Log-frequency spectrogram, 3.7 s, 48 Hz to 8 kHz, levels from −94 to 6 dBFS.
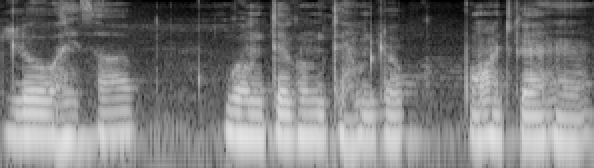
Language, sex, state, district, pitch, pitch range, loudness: Hindi, male, Chhattisgarh, Raipur, 125 Hz, 120-130 Hz, -16 LUFS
